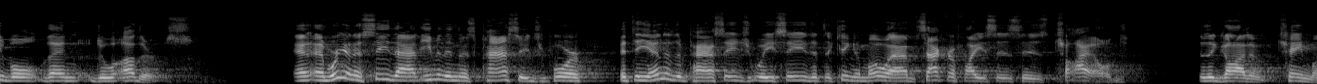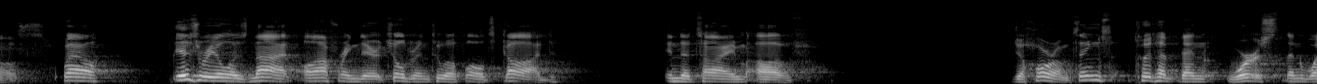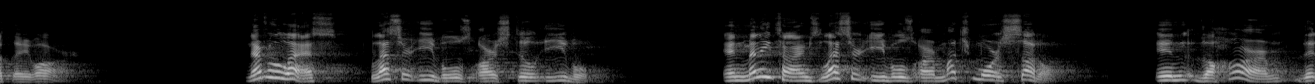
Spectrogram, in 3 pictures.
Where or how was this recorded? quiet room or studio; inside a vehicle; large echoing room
large echoing room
